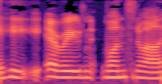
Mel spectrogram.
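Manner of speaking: usual speaking voice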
